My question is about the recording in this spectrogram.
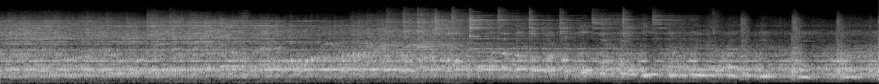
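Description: A Pearl drum kit played along to a loud recorded drum-and-bass track, sustained synth tones under the drums. Quick, sharp snare and cymbal strikes stand out more from about halfway through.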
